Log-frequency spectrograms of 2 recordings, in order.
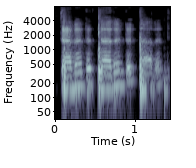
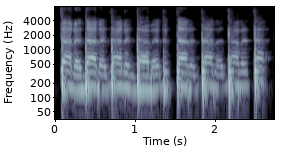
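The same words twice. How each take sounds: First: Da syllables with every third da punched; accent every third note. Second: Da syllables with every second da punched; accent every other note. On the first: Teacher shows the accent on every third eighth note. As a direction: scat it hitting every third da. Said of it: "every third eighth note". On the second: Teacher shows the accent on every other eighth note. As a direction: scat it hitting every other da. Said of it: "accent would be every other eighth note". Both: Shown as a demonstration.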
